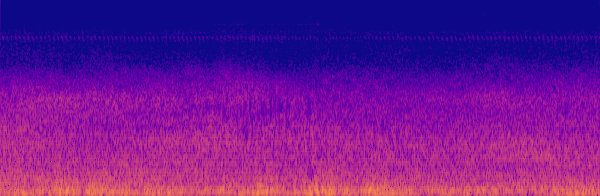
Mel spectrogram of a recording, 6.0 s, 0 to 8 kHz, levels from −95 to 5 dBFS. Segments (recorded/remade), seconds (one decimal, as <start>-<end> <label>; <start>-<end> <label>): 0.0-2.1 recorded; 2.1-3.2 remade; 3.2-6.0 recorded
